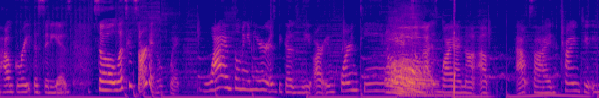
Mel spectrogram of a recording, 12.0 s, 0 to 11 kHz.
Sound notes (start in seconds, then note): 7.7 audience groaning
